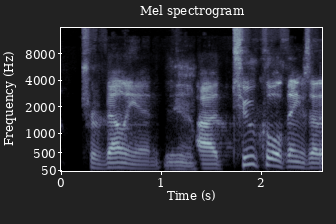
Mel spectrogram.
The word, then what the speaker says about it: Trevelyan: Trevelyan.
